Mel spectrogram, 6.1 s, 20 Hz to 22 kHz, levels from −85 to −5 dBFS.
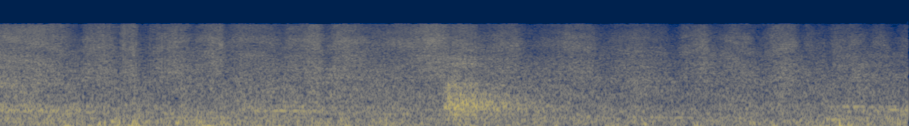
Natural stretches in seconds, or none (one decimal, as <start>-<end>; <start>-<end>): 0.0-0.5; 1.2-6.1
